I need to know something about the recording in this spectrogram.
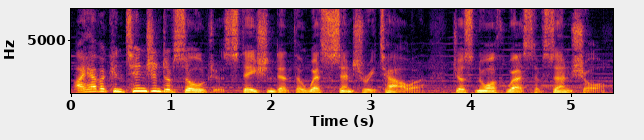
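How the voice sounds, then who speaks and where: A man playing a remorseful, resolute middle-aged general in a video game, with a gravelly voice and formal, measured military speech. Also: medium pitch, big pitch swings, darkish tone, soft background music. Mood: businesslike. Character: remorseful, resolute veteran male general, father of a grown daughter. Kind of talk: scripted video game character dialogue.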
